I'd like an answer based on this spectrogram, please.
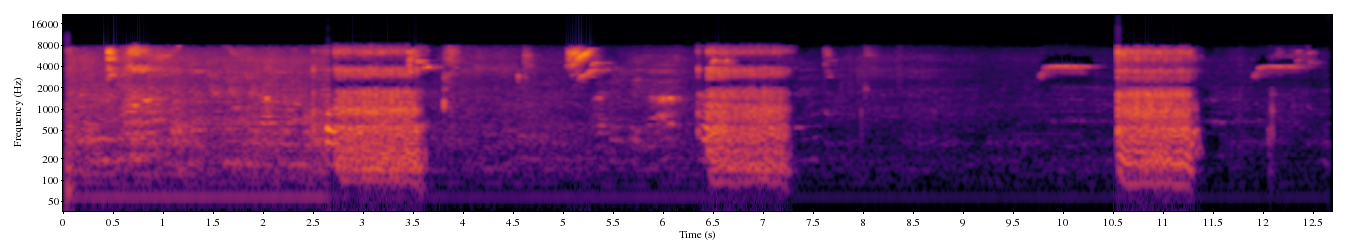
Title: roncando...!!!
